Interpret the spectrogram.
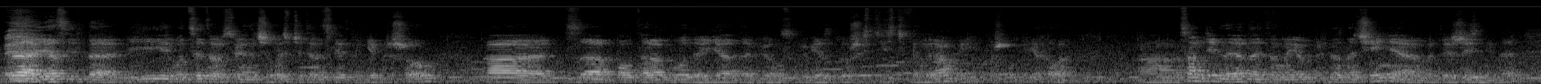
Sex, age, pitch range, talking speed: male, 30-49, 100-115 Hz, 165 wpm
